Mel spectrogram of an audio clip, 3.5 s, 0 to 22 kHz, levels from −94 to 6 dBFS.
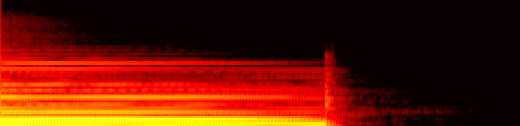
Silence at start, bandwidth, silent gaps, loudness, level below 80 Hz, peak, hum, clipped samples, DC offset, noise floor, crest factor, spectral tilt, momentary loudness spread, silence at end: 0 s; 3.5 kHz; none; -18 LUFS; -30 dBFS; -6 dBFS; none; under 0.1%; under 0.1%; under -90 dBFS; 14 dB; -11 dB/octave; 11 LU; 1.25 s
